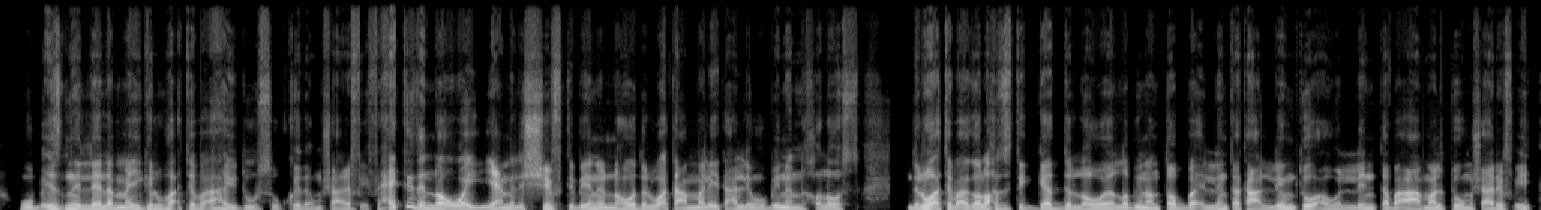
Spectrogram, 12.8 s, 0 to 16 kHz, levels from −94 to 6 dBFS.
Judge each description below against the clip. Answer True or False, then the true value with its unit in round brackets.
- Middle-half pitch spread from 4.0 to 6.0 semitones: True (4.5 semitones)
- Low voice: True (130 Hz)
